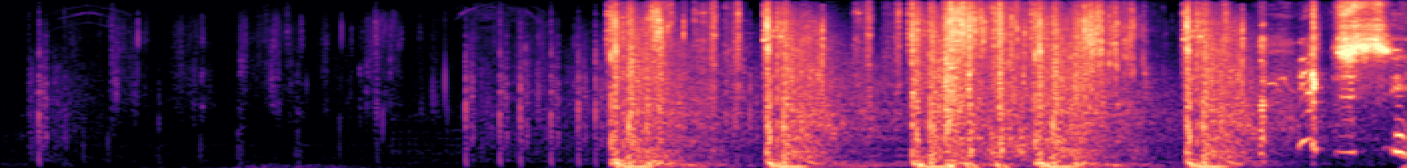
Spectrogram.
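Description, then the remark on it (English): Soft, quick footsteps patter quietly, then a run of loud video game shotgun blasts erupts, roughly five heavy booming shots about a second apart, harsh. “A Jeep dings with a shotgun. Bang, bang, bang, bang.”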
